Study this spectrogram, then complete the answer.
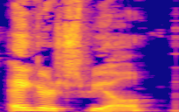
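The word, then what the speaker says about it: Eggertspiele: It's designed by Matt Leacock and published by Egertspiel? I can't pronounce it. – Egertspiel? – Egertspiel. That's it.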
